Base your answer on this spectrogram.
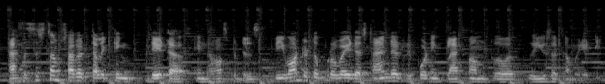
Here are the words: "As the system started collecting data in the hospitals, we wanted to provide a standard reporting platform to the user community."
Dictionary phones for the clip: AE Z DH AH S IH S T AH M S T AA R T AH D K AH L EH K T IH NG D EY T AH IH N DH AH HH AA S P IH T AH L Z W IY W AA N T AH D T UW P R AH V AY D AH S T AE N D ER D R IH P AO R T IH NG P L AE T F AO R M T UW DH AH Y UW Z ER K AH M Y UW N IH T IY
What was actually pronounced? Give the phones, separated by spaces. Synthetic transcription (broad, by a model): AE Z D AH S IH S T AH M S T AA R T AH D K AH L EH K T IH NG D EY T AH IH N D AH HH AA S P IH T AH L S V IY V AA N T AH D T UW P R AH V AY D AH S T AE N D ER D R IH P AO R T IH NG P L AE T F AO R M T UW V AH Y UW S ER K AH M Y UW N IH T IY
